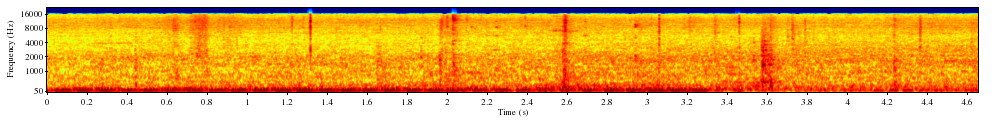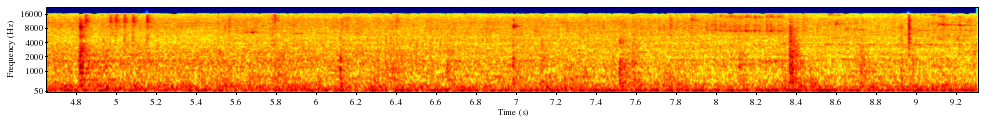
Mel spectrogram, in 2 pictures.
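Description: A safari ride train running with a steady low engine drone, which eases down a little about three seconds in, and faint scattered clicks and rattles.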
